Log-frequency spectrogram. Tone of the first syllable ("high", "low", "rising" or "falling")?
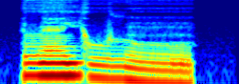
high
